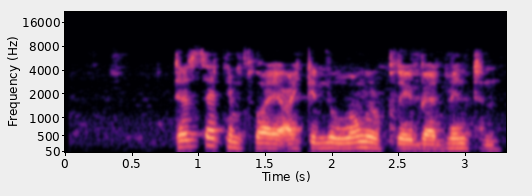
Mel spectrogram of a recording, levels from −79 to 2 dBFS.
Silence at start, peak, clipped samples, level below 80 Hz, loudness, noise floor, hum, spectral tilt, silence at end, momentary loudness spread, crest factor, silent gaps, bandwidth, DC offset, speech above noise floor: 0.8 s; -2 dBFS; under 0.1%; -60 dBFS; -15 LUFS; -50 dBFS; none; -4 dB/octave; 0.1 s; 5 LU; 14 dB; none; 7.8 kHz; under 0.1%; 35 dB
